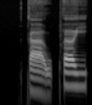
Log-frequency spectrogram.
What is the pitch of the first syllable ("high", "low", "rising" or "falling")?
low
